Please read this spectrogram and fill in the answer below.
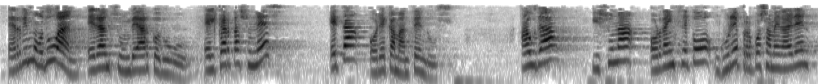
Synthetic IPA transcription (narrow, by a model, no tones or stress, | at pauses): e̞rimo̞ðuane̞ɾant͡sumbe̞aɾko̞ðuɣ̞ue̞lkaɾt̪asune̞s | e̞t̪ao̞ɾe̞kamant̪e̞nd̪us | awða | isunao̞ɾðajnt͡se̞ko̞ɣuɾe̞pɾo̞po̞same̞naɾe̞n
